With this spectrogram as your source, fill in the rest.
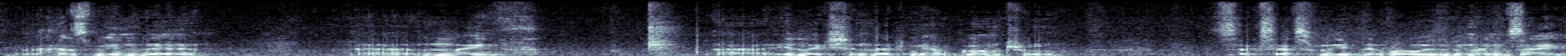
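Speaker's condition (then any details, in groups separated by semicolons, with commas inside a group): No condition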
